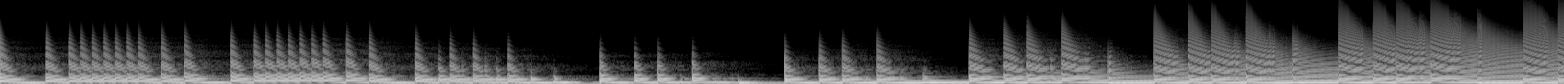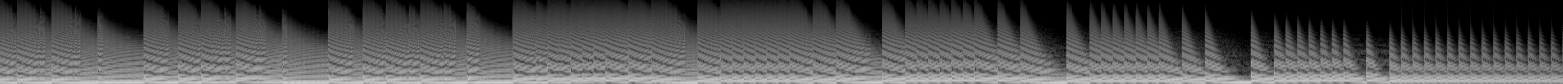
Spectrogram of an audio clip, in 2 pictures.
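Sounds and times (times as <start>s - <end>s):
bass loop: 0.0s - 31.2s.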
